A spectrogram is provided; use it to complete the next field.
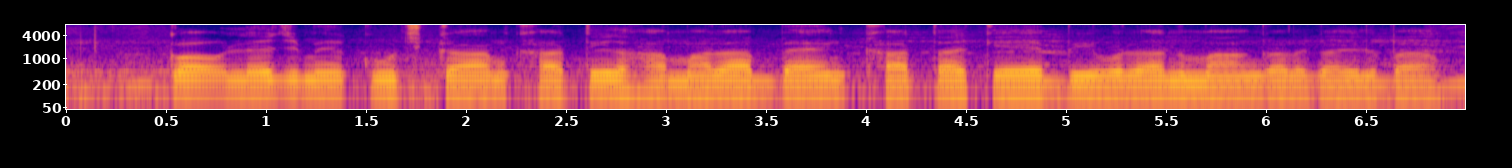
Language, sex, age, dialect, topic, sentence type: Bhojpuri, male, <18, Southern / Standard, banking, statement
